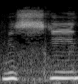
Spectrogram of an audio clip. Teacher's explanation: سین کی سیٹی واضح، نون پر مد عارض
